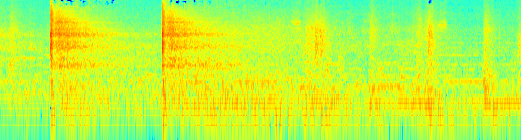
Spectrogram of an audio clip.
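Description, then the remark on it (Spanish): Two sharp, loud metallic knocks ring out about a second apart as the foreman strikes the hammer knocker of a procession float, followed by a few fainter taps, over a steady murmur of a crowd, in sunshine with a light breeze. “El fiscal de paso abraza al capataz, que toca el martillo.”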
